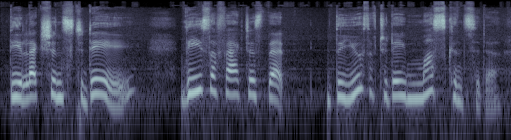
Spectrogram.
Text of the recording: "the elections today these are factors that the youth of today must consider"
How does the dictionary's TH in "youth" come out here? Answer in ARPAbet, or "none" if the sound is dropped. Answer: TH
